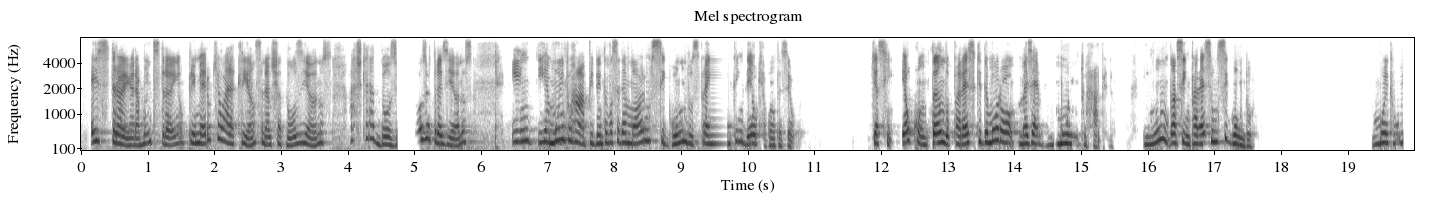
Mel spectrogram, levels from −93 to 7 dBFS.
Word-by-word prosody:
É 265 Hz, -, +3 dB
estranho, 265 Hz, -9 st, +1 dB
era 180 Hz, 0 st, -2 dB
muito 240 Hz, +7 st, -2 dB
estranho, 230 Hz, -2 st, -3 dB
primeiro 245 Hz, +3 st, +1 dB
que -, -, -18 dB
eu 335 Hz, -, +2 dB
era 245 Hz, -5 st, 0 dB
criança, 240 Hz, +1 st, -3 dB
né, 210 Hz, -, 0 dB
eu -, -, -2 dB
tinha 220 Hz, +2 st, -4 dB
12 210 Hz, +5 st, -1 dB
anos, 245 Hz, +7 st, -4 dB, 0.3 s
acho 310 Hz, -, -9 dB
que -, -, -18 dB
era 360 Hz, -1 st, -3 dB
12, 205 Hz, -4 st, -1 dB, 0.3 s
12 315 Hz, +5 st, +1 dB
ou -, -, -3 dB
13 225 Hz, -8 st, +1 dB
anos, 250 Hz, +11 st, -3 dB, 0.6 s
e 280 Hz, +1 st, -2 dB, 0.3 s
e 265 Hz, +2 st, +1 dB
é 275 Hz, -, +2 dB
muito 310 Hz, +6 st, +5 dB
rápido 240 Hz, -3 st, 0 dB
então 230 Hz, +3 st, +1 dB
você 255 Hz, +3 st, -3 dB
demora 255 Hz, +2 st, +1 dB
uns 300 Hz, -, -1 dB
segundos 250 Hz, -4 st, 0 dB
para 240 Hz, -2 st, -1 dB
entender 225 Hz, +2 st, -2 dB
o 230 Hz, -, +1 dB
que -, -, -17 dB
aconteceu 175 Hz, -2 st, -7 dB, 1.1 s
que, 245 Hz, -, +2 dB
assim, 230 Hz, 0 st, -4 dB
eu 260 Hz, +4 st, +4 dB
contando 245 Hz, +2 st, +3 dB
parece 225 Hz, +2 st, +1 dB
que 290 Hz, -, 0 dB
demorou, 265 Hz, -1 st, +4 dB
mas 225 Hz, +1 st, +2 dB
é 235 Hz, -, +3 dB, 0.3 s
muito 225 Hz, -2 st, +2 dB
rápido. -, -, -14 dB, 0.4 s
E 205 Hz, -, -2 dB
num 285 Hz, +9 st, +2 dB
assim 240 Hz, -2 st, +2 dB
parece 230 Hz, +4 st, +2 dB
um 280 Hz, -, +4 dB
segundo. 220 Hz, -, 0 dB, 1.8 s
Muito, 245 Hz, +4 st, 0 dB
muito 250 Hz, +2 st, -7 dB
240 Hz, 170 wpm, -22 LUFS, 220-265 Hz, 1.8 s, muito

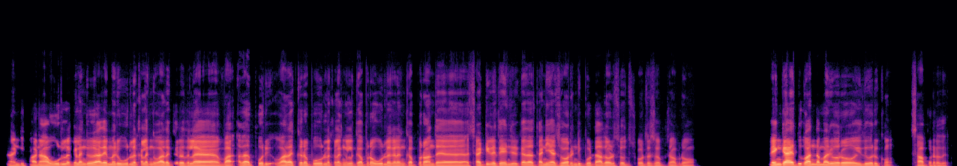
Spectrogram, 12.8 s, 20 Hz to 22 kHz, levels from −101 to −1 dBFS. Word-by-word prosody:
கண்டிப்பா. 105 Hz, +3 st, -5 dB
நான் 115 Hz, +1 st, +2 dB
உருளைக்கிழங்கு 150 Hz, -1 st, -1 dB
அதேமாதிரி 135 Hz, +3 st, +2 dB
உருளைக்கிழங்கு 150 Hz, -4 st, -2 dB
வதக்குறதில 125 Hz, 0 st, 0 dB, 0.4 s
வ -, -, +2 dB, 0.2 s
அதா 125 Hz, +2 st, +2 dB
பொறி 135 Hz, 0 st, -2 dB, 0.2 s
வதக்குறப்போ 145 Hz, 0 st, 0 dB
உருளைக்கிழங்கு 125 Hz, -1 st, -3 dB
அப்புறம் 145 Hz, -1 st, -2 dB
உருளைக்கிழங்கு 140 Hz, -3 st, -2 dB
அப்புறம் 145 Hz, +3 st, -1 dB
அந்த 120 Hz, -1 st, -1 dB, 0.5 s
சட்டியில் 135 Hz, +3 st, -1 dB
தேஞ்சுக்கரத 130 Hz, 0 st, -1 dB
தனியா 130 Hz, +3 st, +1 dB
சுரண்டி 125 Hz, +2 st, -2 dB
போட்டு 125 Hz, +2 st, -1 dB
அதோட 125 Hz, +1 st, -1 dB
சோத்த 110 Hz, -2 st, -8 dB
சோத்த 110 Hz, -1 st, -7 dB
போட்டு 105 Hz, +1 st, -9 dB
சாப்பிடுவோம். 95 Hz, -1 st, -8 dB, 1.0 s
வெங்காயத்துக்கும் 185 Hz, +4 st, +7 dB
அந்த 145 Hz, -, +1 dB
மாதிரி 140 Hz, -1 st, +3 dB
ஒரு 120 Hz, -, +3 dB, 0.2 s
இது 125 Hz, -, -4 dB
இருக்கும்.சாப்பிடுறது. 105 Hz, -1 st, -7 dB
130 Hz, 145 wpm, -23 LUFS, 120-145 Hz, 1.0 s, வெங்காயத்துக்கும்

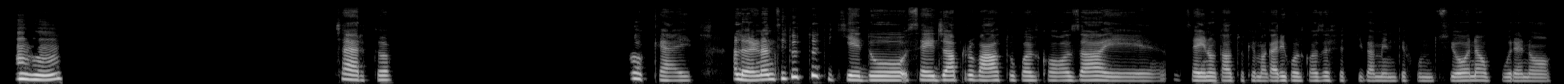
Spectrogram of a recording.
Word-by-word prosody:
Mh-mh. 230 Hz, -1 st, +7 dB, 2.7 s
Certo. 210 Hz, -3 st, +1 dB, 2.4 s
Okay, 190 Hz, -8 st, -2 dB, 0.4 s
allora 220 Hz, -5 st, +5 dB
innanzitutto 275 Hz, -, +4 dB
ti 235 Hz, -, -12 dB
chiedo 195 Hz, -2 st, +3 dB
se 205 Hz, 0 st, -7 dB
hai 200 Hz, 0 st, +4 dB
già 205 Hz, 0 st, +3 dB
provato 200 Hz, -2 st, 0 dB
qualcosa 195 Hz, -1 st, -2 dB
e 175 Hz, -2 st, -6 dB
se 200 Hz, -2 st, -11 dB
hai 180 Hz, -, +3 dB
notato 180 Hz, -1 st, -3 dB
che 185 Hz, 0 st, -11 dB
magari 175 Hz, +1 st, -2 dB
qualcosa 180 Hz, 0 st, -5 dB
effettivamente 175 Hz, -1 st, -9 dB
funziona 175 Hz, +1 st, -4 dB
oppure 170 Hz, -1 st, -7 dB
no. 160 Hz, 0 st, -7 dB
190 Hz, 90 wpm, -21 LUFS, 180-210 Hz, 2.7 s, Mh-mh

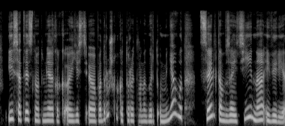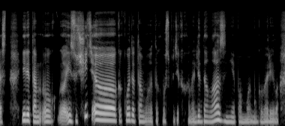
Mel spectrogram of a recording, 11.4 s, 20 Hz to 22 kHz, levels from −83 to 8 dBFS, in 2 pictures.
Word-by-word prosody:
И, 245 Hz, +1 st, +2 dB
соответственно, 230 Hz, -2 st, +3 dB
вот 185 Hz, -, -13 dB
у -, -, -3 dB
меня 195 Hz, 0 st, +2 dB
как, 180 Hz, -2 st, -6 dB
э, 185 Hz, -, +2 dB
есть, 185 Hz, +1 st, -1 dB
э, 185 Hz, -1 st, +3 dB
подружка, 190 Hz, -, -2 dB
которая 195 Hz, -4 st, -3 dB
там, 175 Hz, -, -12 dB
она 180 Hz, 0 st, -5 dB
говорит: 175 Hz, 0 st, -5 dB
"У -, -, -3 dB
меня 220 Hz, -, +1 dB
вот 310 Hz, -4 st, 0 dB, 0.3 s
цель 300 Hz, +7 st, +6 dB
там- 215 Hz, -3 st, +3 dB
взойти 190 Hz, -, +1 dB
на 225 Hz, -4 st, +4 dB
Эверест". 180 Hz, -6 st, 0 dB, 0.3 s
Или 195 Hz, 0 st, +4 dB
там, 165 Hz, -3 st, -2 dB
о, 170 Hz, -1 st, -1 dB
к -, -, -2 dB
изучить, 185 Hz, -, +1 dB
э, 205 Hz, -3 st, +6 dB
какой-то 195 Hz, +1 st, -4 dB
там, 85 Hz, -, -6 dB
ну 90 Hz, -, -9 dB
это, 85 Hz, -, -11 dB
господи, -, -, -9 dB
как -, -, -20 dB
она, 80 Hz, +1 st, -7 dB
ледолазание, 170 Hz, 0 st, -3 dB
по-моему, 75 Hz, -, -8 dB
говорила. 80 Hz, +1 st, -7 dB
185 Hz, 200 wpm, -23 LUFS, 170-210 Hz, 0.3 s, цель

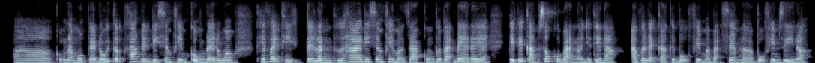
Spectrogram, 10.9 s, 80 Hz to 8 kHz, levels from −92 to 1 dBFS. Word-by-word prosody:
À, 235 Hz, 0 st, -3 dB
cũng -, -, -8 dB
là 260 Hz, 0 st, +1 dB
một 215 Hz, -3 st, 0 dB
cái 195 Hz, -1 st, +2 dB
đối 195 Hz, +1 st, 0 dB
tượng 235 Hz, -, +3 dB
khác 300 Hz, +1 st, +1 dB
để 215 Hz, -6 st, -2 dB
đi 230 Hz, +5 st, 0 dB
xem 260 Hz, -, -1 dB
phim 255 Hz, -1 st, 0 dB
cùng 195 Hz, -3 st, +2 dB
đấy, 220 Hz, +4 st, +4 dB
đúng 240 Hz, -3 st, 0 dB
không? 255 Hz, 0 st, +1 dB, 0.3 s
Thế 275 Hz, -, +2 dB
vậy 300 Hz, +1 st, +3 dB
thì 225 Hz, -3 st, -3 dB, 0.2 s
cái 215 Hz, 0 st, +2 dB
lần 225 Hz, -1 st, +4 dB
thứ 215 Hz, 0 st, -3 dB
hai 280 Hz, +5 st, +4 dB
đi 275 Hz, 0 st, +1 dB
xem 280 Hz, -1 st, 0 dB
phim 290 Hz, -2 st, +1 dB
ở 190 Hz, -, -1 dB
rạp 190 Hz, +1 st, 0 dB
cùng 205 Hz, -1 st, -4 dB
với 190 Hz, 0 st, -1 dB
bạn 230 Hz, +1 st, +2 dB
bè 210 Hz, -1 st, +3 dB
đấy 195 Hz, 0 st, +2 dB
ấy, 280 Hz, -, 0 dB, 0.3 s
thì 245 Hz, -, +6 dB
cái 205 Hz, -3 st, 0 dB
cảm 235 Hz, -6 st, +5 dB
xúc 315 Hz, +10 st, +4 dB
của -, -, -2 dB
bạn 190 Hz, -1 st, +2 dB
nó 190 Hz, -, -3 dB
như 235 Hz, +7 st, -2 dB
thế 235 Hz, -5 st, -1 dB
nào? 220 Hz, -2 st, 0 dB, 0.2 s
À, 220 Hz, -, +3 dB
với 215 Hz, 0 st, -1 dB
lại -, -, 0 dB
cả 200 Hz, -5 st, -1 dB
cái 185 Hz, -, -5 dB
bộ 220 Hz, -, -4 dB
phim 255 Hz, -1 st, 0 dB
mà 225 Hz, -, -2 dB
bạn 200 Hz, -, -3 dB
xem 255 Hz, -2 st, +1 dB
là 205 Hz, -5 st, -3 dB
bộ -, -, -2 dB
phim 255 Hz, -2 st, -2 dB
gì 230 Hz, -4 st, 0 dB
nữa? 190 Hz, -, 0 dB
225 Hz, 325 wpm, -24 LUFS, 205-255 Hz, 0.3 s, thì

